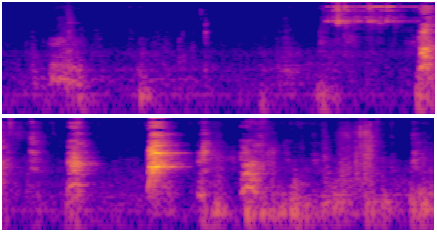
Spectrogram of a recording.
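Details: A Cavalier King Charles Spaniel gives a few sharp, spaced barks, urging an older American Shorthair cat to play.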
